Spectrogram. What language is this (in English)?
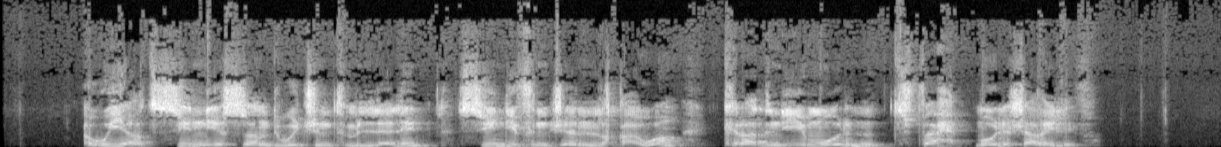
Kabyle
